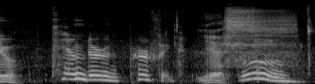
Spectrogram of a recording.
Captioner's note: voiceover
